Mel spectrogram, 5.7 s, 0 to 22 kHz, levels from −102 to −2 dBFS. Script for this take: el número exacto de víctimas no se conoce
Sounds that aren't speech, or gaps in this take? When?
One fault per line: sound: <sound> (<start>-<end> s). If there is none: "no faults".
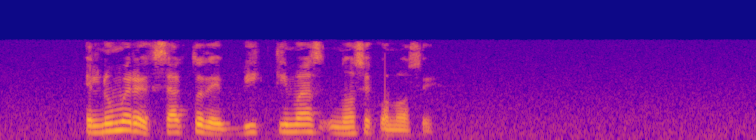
no faults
